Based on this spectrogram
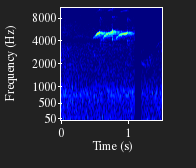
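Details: A single sharp, high whistled cry from a common sandpiper protecting newly hatched chicks on the Neman River shore in June 2015, set against faint steady background noise.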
